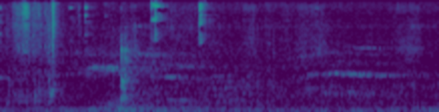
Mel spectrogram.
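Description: Curry gravy simmering in an aluminium kadhai on a gas stove: a faint low hum with scattered small pops and clicks.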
